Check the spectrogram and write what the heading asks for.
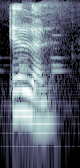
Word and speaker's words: Helal: Helal.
